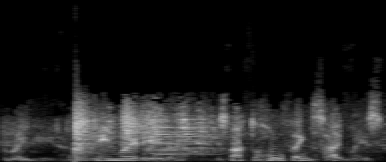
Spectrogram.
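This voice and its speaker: An actor playing a loyal, excitable young man who exclaims his way through a 1940s radio drama. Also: fairly high pitch, fast, very noisy. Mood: excited. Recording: dull vintage 1940s radio recording.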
